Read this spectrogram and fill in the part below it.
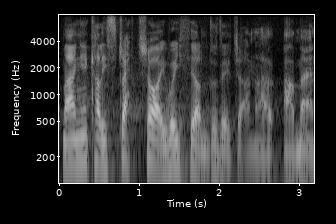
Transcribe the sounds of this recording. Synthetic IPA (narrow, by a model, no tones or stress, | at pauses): maaŋɪnkʰalˠistrɛt͡ʃɔiwejθjɔndədid͡ʒa̰naamɛn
